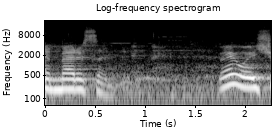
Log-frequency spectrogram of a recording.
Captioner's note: congregation chuckles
